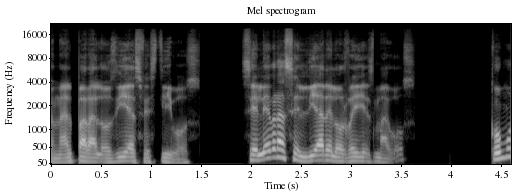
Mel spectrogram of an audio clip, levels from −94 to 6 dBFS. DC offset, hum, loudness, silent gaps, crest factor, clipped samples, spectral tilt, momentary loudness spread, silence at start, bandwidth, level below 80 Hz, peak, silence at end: under 0.1%; none; -28 LUFS; 3.99-4.40 s; 20 dB; under 0.1%; -4 dB/octave; 17 LU; 0 s; 19 kHz; -62 dBFS; -10 dBFS; 0 s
